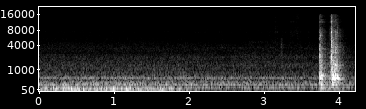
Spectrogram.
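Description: Steady hum of a PC's fans and AIO liquid-cooler pump running under a stress-test load, with a low rumble in the first couple of seconds. Two quick knocks near the end are the loudest sounds.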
